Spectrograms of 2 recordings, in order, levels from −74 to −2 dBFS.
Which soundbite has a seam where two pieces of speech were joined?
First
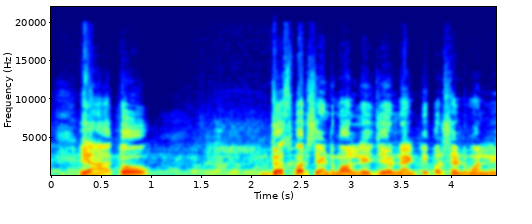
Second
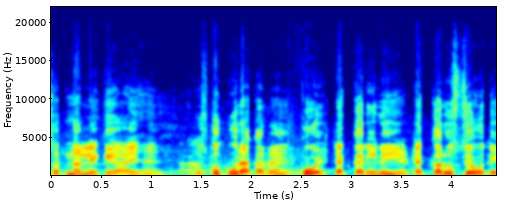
second; 1 cut; at 2.4 s

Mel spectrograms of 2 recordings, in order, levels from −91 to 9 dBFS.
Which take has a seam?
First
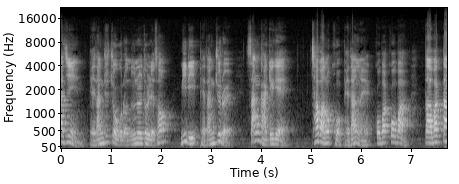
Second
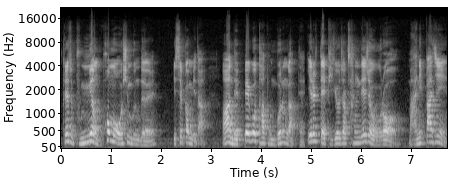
second; 1 cut; at 4.8 s

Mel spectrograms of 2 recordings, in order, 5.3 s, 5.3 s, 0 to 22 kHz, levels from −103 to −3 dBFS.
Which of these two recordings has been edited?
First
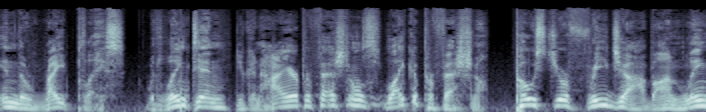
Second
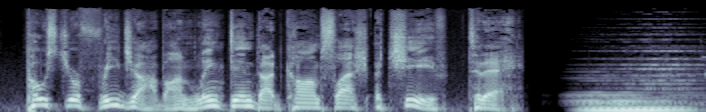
second; 1 cut; at 3.9 s

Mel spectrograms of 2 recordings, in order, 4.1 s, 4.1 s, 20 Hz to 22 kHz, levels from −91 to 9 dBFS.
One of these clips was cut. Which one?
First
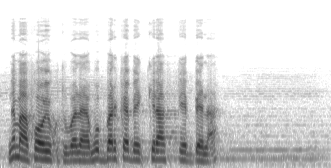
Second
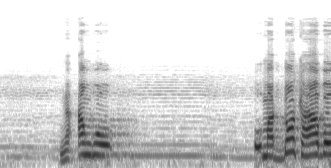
first; 1 cut; at 2.8 s

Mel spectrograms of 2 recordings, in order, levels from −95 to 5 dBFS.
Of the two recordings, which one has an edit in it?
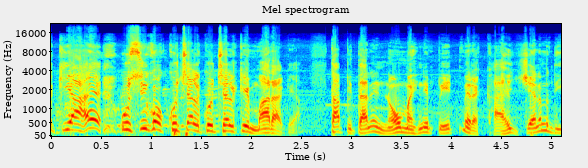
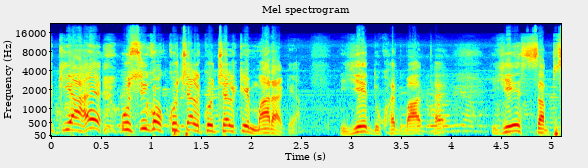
first; 1 cut; at 2.8 s

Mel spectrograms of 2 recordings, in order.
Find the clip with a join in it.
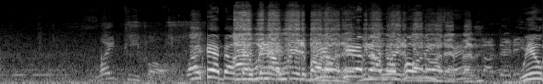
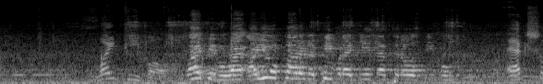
first; 1 cut; at 2.1 s

